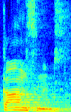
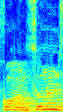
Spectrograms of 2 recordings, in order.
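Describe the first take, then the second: First: The first vowel sounds like an open 'a'. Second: The first vowel sounds like a rounded 'o'. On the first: The speaker calls it right. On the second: The speaker calls it wrong.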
